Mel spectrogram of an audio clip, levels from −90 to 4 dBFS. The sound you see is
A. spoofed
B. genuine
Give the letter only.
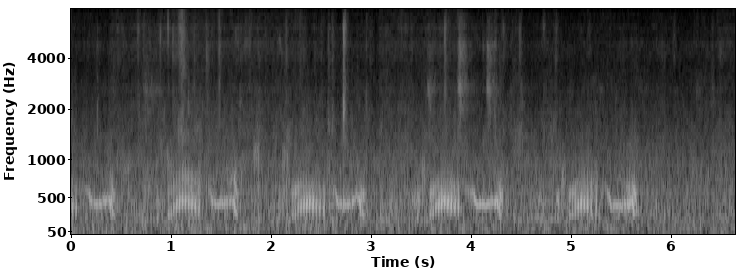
A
